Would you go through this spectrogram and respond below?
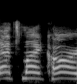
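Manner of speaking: acted-out man yelling. Telling a story of a guy from next door catching someone smashing his car: retelling a yell. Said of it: "he's yelling".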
